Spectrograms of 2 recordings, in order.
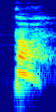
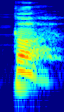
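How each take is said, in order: The two takes are said the same way.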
